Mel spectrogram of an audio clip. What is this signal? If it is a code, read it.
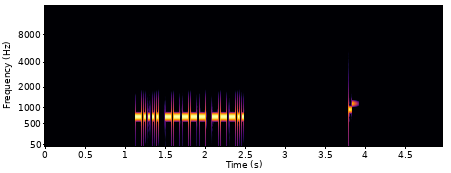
Morse code, heard as a keyed tone, about 44 wpm, 700 Hz. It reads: 608
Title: Numbers - 3-Digit 45wpm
